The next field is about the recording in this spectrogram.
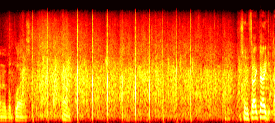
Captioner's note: audience clapping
